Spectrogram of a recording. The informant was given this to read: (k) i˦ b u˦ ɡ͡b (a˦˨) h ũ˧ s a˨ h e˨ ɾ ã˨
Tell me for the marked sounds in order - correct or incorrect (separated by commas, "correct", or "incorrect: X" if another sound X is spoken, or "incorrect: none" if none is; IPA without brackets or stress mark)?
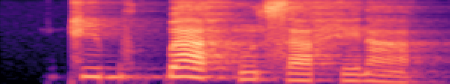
correct, correct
